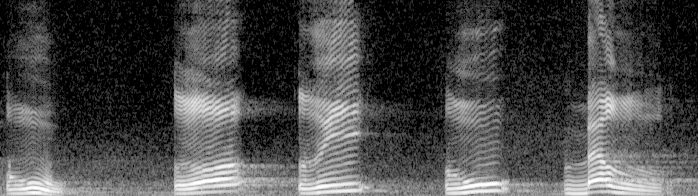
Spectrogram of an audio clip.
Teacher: Ketika dhammah, baru bibir kita dimonyongkan sehingga keluar vokal u dengan sempurna.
